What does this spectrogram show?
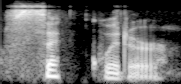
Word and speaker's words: sequitur: sequence and this one non-sequitur non-sequ make your lips small sequitur ethnic decay your tongue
